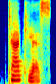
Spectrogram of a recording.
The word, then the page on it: tactless: Indian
